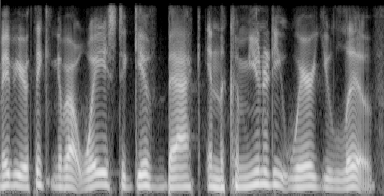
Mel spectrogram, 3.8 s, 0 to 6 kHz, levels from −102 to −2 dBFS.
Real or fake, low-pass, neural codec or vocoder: real; 5.4 kHz; none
